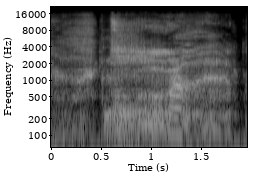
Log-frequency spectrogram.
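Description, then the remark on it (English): A voice imitates a deep, guttural chant, rough and growl-like, in two loud sustained stretches split by a short pause, with a brief break near the end. “And just starts immediately chanting in this deep guttural voice.”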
